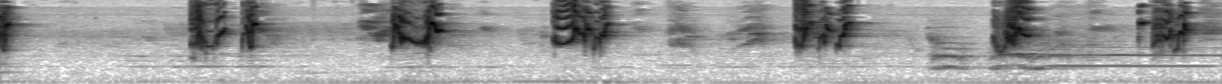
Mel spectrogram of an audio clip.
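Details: Green lovebird chirping: high, harsh, chattering chirps in clusters about a second apart, with a faint steady tone running under the later notes.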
